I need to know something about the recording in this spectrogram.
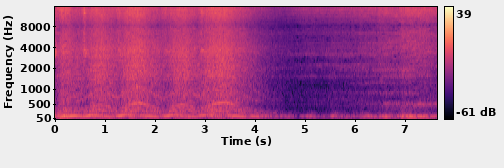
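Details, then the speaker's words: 1992 Mustang first start after sitting a long time, ignition timing not yet set: rough, uneven revving dropping back to a loping idle; uneven running at first start. "happy staying Sunday to you guys listen to this Beach Road still gonna set the timing but first time she's been fired a long time"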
